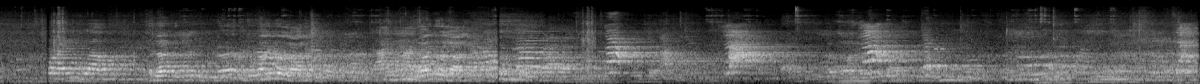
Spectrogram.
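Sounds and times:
voices talking in echoing hall: 0:00.0 - 0:12.0
child-like voices: 0:04.9 - 0:12.0.

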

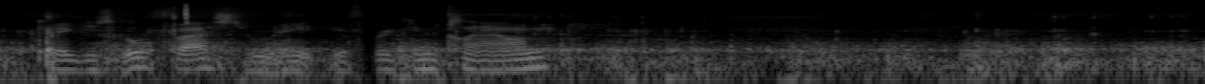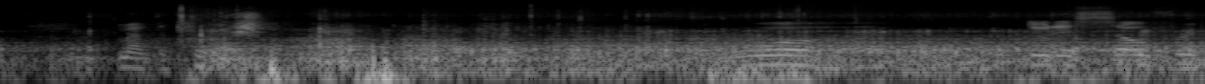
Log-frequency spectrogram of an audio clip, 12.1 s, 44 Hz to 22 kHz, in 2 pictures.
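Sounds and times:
skateboard wheels on stony road: 0:00.0 - 0:12.0.

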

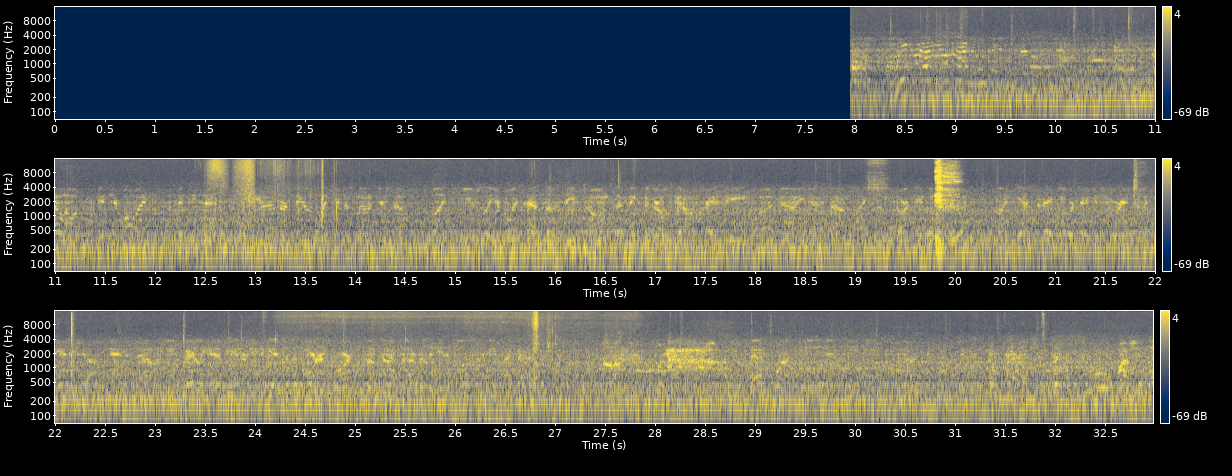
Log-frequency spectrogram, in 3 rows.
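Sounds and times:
car road and engine noise: 0:08.0 - 0:32.9.

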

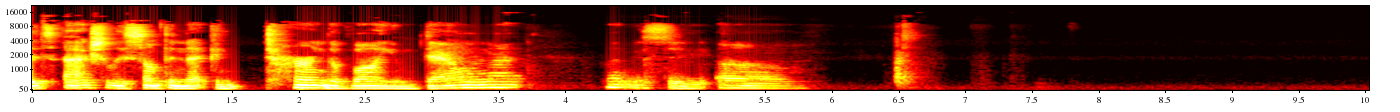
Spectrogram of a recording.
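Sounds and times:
person speaking a word: 0:00.0 - 0:03.6, 0:04.3 - 0:05.7.

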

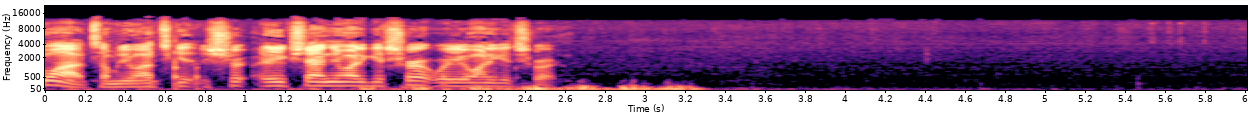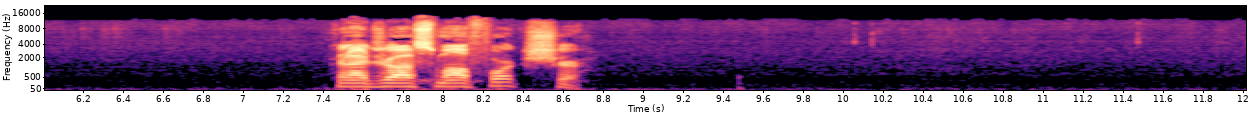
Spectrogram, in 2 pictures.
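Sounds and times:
faint computer mouse clicks: 0:05.4 - 0:06.4, 0:10.0 - 0:10.3.

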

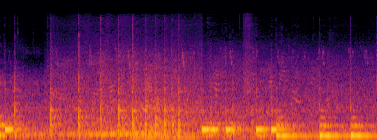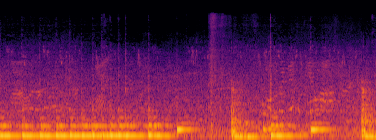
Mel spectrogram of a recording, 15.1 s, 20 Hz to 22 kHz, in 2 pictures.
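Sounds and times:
sharp percussion strikes: 0:00.0 - 0:15.0
traditional ensemble playing: 0:00.0 - 0:15.0.

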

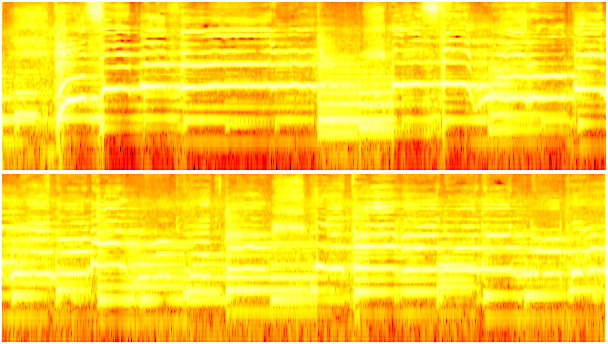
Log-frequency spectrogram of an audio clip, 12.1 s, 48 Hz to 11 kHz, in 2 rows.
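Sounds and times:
woman singing long notes: 0:00.4 - 0:12.0.

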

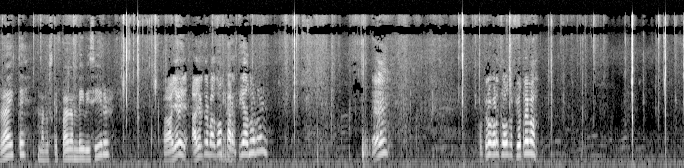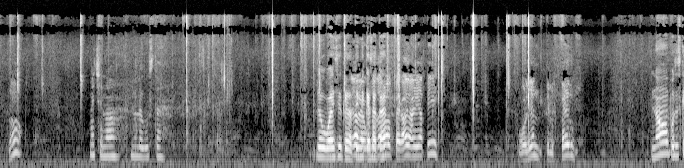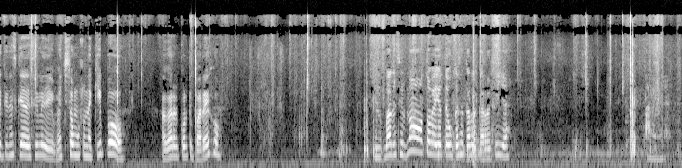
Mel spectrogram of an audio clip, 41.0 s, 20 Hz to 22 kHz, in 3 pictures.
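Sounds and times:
pruning shears snipping stems: 0:00.0 - 0:03.6, 0:04.5 - 0:06.7, 0:08.7 - 0:15.5, 0:17.3 - 0:24.5, 0:27.4 - 0:31.6
handling sounds picking grapes: 0:00.0 - 0:41.0
sharp click of shears: 0:02.4 - 0:03.2.

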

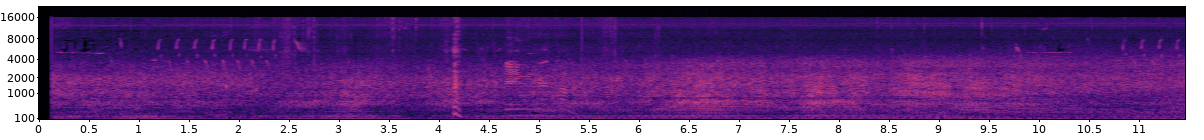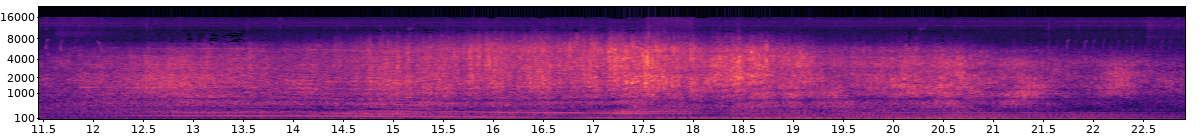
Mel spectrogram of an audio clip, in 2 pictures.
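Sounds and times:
propeller planes flying past: 0:00.1 - 0:22.9.

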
